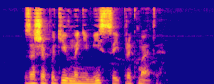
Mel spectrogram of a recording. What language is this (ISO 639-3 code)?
ukr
